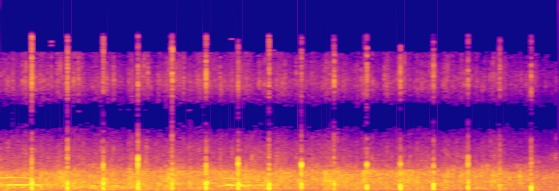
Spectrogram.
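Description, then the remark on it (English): A standing audience gives a speaker another round of applause, a dense wash of clapping with one sharper, evenly spaced clap standing out in a regular beat on top, with no voices. “While you're still standing, let's just have another round of applause.”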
